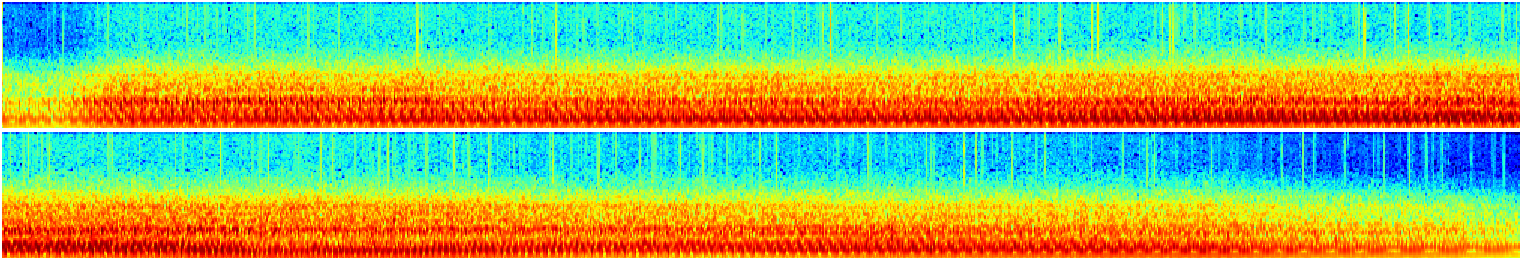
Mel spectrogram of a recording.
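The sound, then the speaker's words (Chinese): A propeller plane's motor drones as a low, steady, rumbling hum with strong tonal harmonics. Its pitch dips briefly partway through, then the hum continues evenly and fades slightly at the end. “这个时候，阿图正忙着对付螺旋桨，马达发出一连串的”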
